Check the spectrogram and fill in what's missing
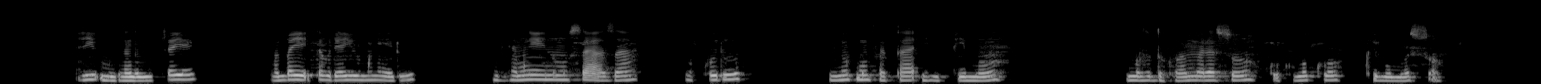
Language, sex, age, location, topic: Kinyarwanda, female, 18-24, Kigali, health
